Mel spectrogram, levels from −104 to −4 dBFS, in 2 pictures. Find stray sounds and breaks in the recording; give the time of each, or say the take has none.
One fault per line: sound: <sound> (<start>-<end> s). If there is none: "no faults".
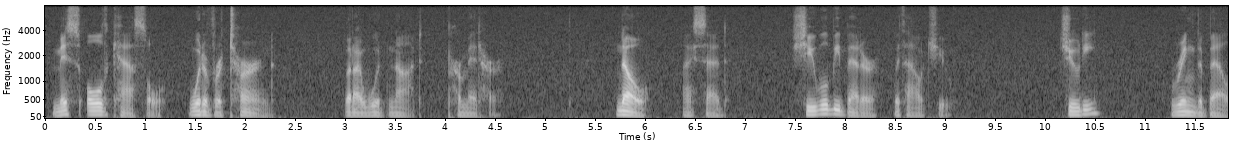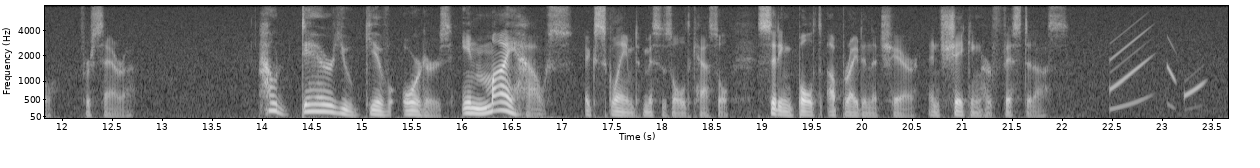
sound: chirp (22.5-23.5 s)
